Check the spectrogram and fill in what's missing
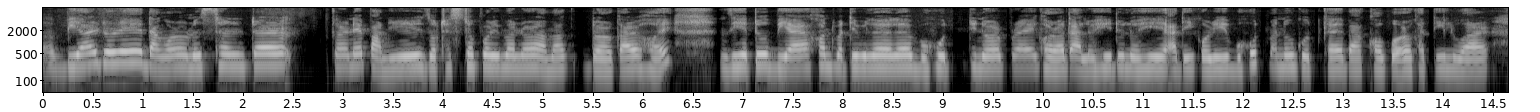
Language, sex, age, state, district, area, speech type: Assamese, female, 45-60, Assam, Dibrugarh, rural, spontaneous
